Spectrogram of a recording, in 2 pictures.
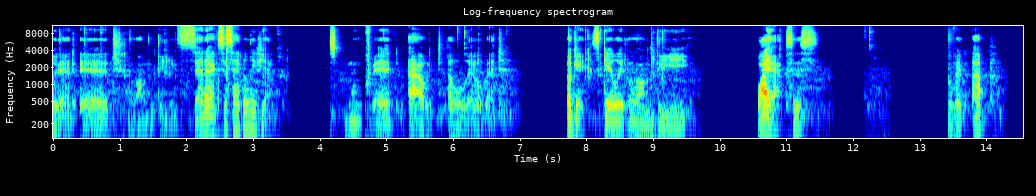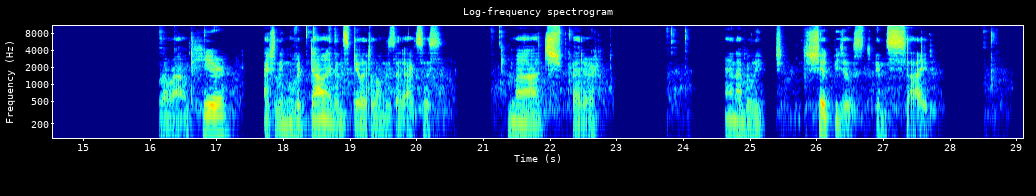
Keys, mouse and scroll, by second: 3.1 middle click, 3.4 g, 6.3 middle click, 7.0-7.4 scroll up 2, 7.4 shift+middle click, 7.8 s, 9.0-9.4 scroll down 1, 9.7 s, 16.3 middle click, 17.3 g, 18.6 s, 24.0 middle click, 24.5-26.2 scroll up 3, 24.9 g, 28.7-29.1 scroll down 2.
